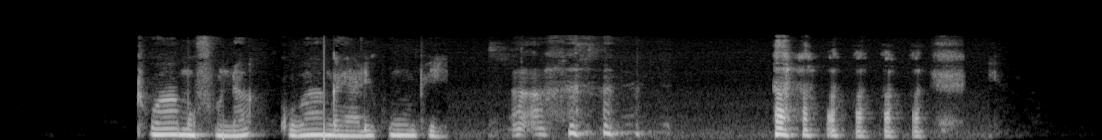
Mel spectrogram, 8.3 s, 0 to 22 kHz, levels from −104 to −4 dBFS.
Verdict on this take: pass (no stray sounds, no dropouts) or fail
fail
